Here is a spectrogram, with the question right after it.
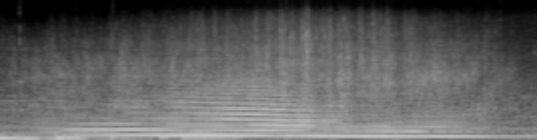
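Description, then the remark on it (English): A propeller plane's engine revs up loudly and steadily in a field, a droning buzz that builds and holds as the aircraft powers up for takeoff, then eases slightly at the end. No voices. “We went out into the field and climbed into the plane. Then Ayers gunned the motor, and we were taking off.”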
